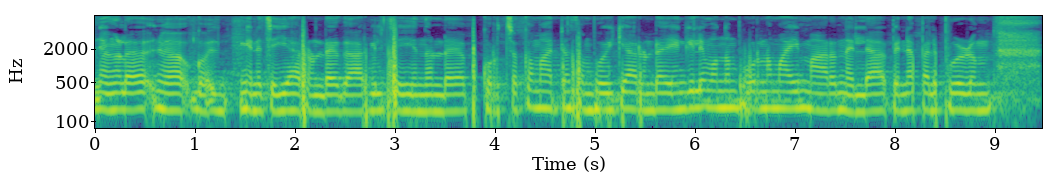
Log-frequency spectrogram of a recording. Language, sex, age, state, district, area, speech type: Malayalam, female, 60+, Kerala, Pathanamthitta, rural, spontaneous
